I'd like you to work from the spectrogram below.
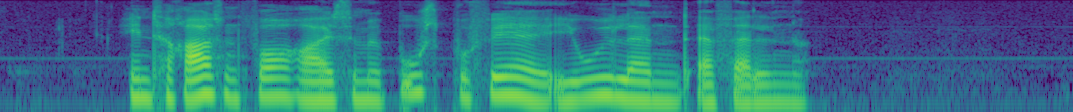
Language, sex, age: Danish, female, 31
